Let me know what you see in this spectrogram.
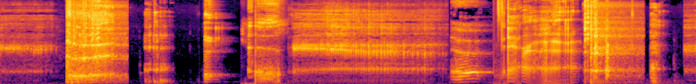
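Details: Repeated loud, drawn-out throaty belches separated by short pauses; burping.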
